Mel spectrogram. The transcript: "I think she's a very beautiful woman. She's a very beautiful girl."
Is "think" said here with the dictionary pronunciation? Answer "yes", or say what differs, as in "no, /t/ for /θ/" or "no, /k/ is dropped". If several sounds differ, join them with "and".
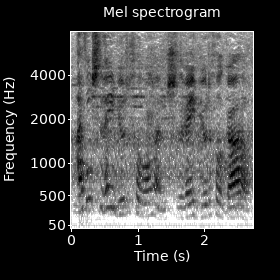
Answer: yes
